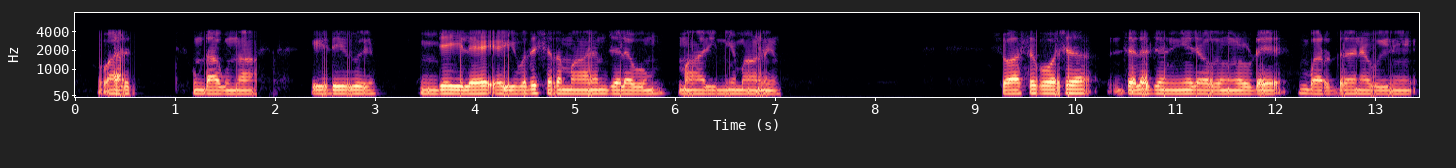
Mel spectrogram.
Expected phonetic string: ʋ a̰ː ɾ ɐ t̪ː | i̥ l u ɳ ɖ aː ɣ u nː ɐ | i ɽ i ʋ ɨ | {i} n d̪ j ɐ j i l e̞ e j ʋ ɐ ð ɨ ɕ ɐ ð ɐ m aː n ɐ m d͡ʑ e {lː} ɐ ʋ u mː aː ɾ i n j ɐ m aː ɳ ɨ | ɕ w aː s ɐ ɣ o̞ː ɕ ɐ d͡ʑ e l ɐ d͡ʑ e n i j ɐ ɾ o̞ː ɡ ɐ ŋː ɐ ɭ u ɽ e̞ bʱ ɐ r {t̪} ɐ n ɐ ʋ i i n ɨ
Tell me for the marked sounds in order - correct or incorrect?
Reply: correct, incorrect: l, incorrect: d̪

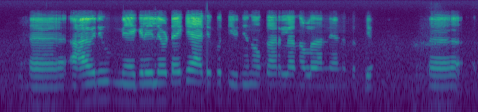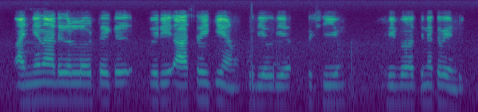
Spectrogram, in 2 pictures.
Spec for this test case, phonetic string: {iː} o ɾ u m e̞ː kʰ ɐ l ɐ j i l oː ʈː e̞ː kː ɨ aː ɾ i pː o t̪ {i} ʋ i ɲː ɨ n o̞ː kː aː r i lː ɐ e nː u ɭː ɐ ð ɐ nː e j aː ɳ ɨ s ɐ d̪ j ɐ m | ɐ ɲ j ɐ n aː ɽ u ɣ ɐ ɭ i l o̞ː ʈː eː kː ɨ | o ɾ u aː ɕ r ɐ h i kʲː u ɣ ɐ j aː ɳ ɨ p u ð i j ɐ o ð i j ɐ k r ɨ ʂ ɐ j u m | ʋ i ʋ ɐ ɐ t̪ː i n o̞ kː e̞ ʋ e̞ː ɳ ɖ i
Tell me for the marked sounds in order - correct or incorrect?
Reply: incorrect: aː, correct

